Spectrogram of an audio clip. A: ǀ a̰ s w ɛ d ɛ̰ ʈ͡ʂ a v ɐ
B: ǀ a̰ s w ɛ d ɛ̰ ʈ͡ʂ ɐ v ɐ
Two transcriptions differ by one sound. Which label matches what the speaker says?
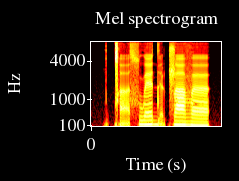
A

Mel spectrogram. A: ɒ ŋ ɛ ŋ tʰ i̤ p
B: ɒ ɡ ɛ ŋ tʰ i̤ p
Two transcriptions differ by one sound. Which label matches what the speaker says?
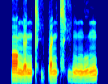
A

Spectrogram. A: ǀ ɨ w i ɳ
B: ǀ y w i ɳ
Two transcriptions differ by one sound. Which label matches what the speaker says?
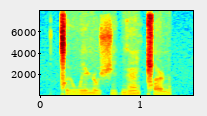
A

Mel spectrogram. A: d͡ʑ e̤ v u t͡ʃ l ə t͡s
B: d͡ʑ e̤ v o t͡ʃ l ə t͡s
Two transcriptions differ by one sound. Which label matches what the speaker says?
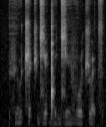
B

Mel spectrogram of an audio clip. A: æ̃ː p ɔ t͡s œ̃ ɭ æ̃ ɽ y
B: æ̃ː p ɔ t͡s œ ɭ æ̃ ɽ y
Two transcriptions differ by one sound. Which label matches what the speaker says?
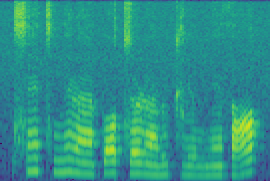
B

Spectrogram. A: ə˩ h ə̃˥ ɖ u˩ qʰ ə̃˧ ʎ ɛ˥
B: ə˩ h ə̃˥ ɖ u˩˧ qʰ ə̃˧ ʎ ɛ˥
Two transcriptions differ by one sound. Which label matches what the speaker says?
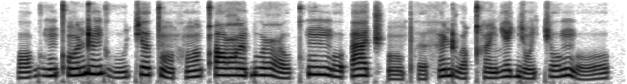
B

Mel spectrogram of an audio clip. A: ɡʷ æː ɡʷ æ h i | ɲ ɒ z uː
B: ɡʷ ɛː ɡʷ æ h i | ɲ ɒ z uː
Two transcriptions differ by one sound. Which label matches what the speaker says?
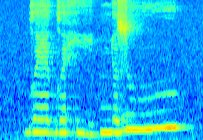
A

